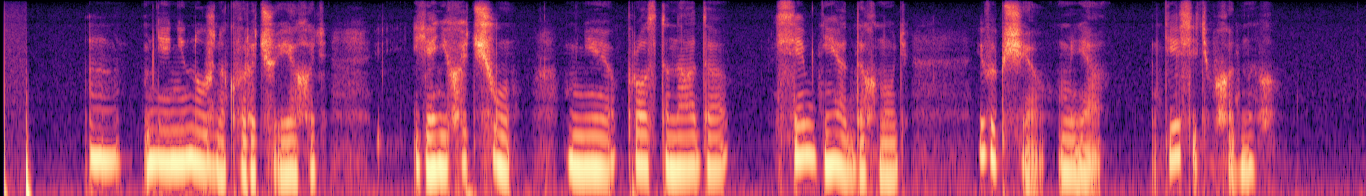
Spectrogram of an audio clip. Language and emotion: Russian, sad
